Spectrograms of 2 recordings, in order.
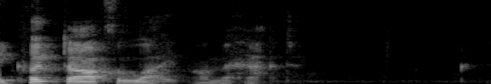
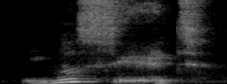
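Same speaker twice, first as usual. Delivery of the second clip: stiffly; 7 semitones higher, 7 dB quieter, slower than usual. Acted. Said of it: "said one stiffly".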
